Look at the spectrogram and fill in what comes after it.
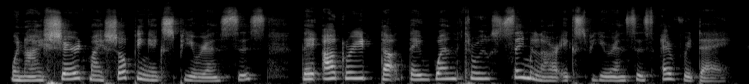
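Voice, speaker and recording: A woman with an Ethiopian accent, fairly high in pitch, with very wide pitch swings, at a moderate pace, on a very clean recording with a silent background. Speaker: podcast host and author. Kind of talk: reading aloud.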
